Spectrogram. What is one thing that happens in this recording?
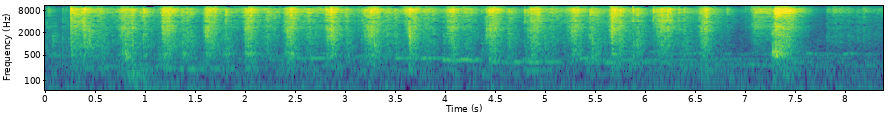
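A pepper mill grinds with quick, repeated crunches.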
